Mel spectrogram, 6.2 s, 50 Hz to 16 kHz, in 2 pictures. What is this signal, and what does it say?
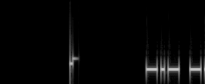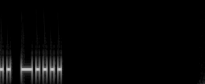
Morse code, heard as a keyed tone, about 22 wpm, 700 Hz. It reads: KD6
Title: USA Call Sign Prefixes - 22wpm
